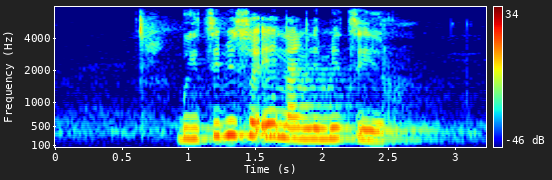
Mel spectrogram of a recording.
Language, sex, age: Southern Sotho, female, 23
